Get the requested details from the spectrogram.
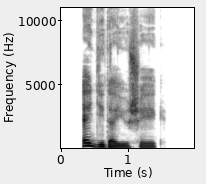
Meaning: simultaneity, simultaneousness, contemporaneity
- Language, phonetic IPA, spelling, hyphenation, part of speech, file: Hungarian, [ˈɛɟːidɛjyːʃeːɡ], egyidejűség, egy‧ide‧jű‧ség, noun, Hu-egyidejűség.ogg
